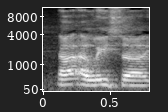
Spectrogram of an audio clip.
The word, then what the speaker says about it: Elise: Is that, am I pronouncing her name right? Elise? Yeah. Elisa, yeah. There's Elisa? A French, yeah, but Elise is correct, yeah.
